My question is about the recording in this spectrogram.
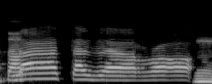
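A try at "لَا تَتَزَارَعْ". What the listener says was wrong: Kurang satu, kurang satu taknya. La, la tatazaro.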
